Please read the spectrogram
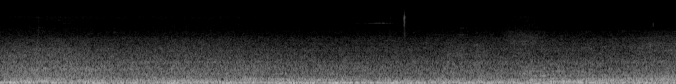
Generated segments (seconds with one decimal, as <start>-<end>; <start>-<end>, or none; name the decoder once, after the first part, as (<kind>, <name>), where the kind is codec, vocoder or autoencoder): none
